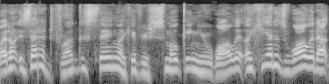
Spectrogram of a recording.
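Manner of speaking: ordinary delivery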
